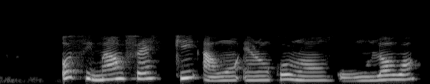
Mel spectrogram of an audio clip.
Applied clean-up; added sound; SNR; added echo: none; none; none; none.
